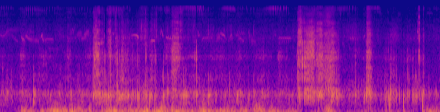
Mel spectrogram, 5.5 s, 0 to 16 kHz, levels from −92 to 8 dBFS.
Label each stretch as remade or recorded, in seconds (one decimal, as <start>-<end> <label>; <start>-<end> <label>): 0.0-5.5 recorded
